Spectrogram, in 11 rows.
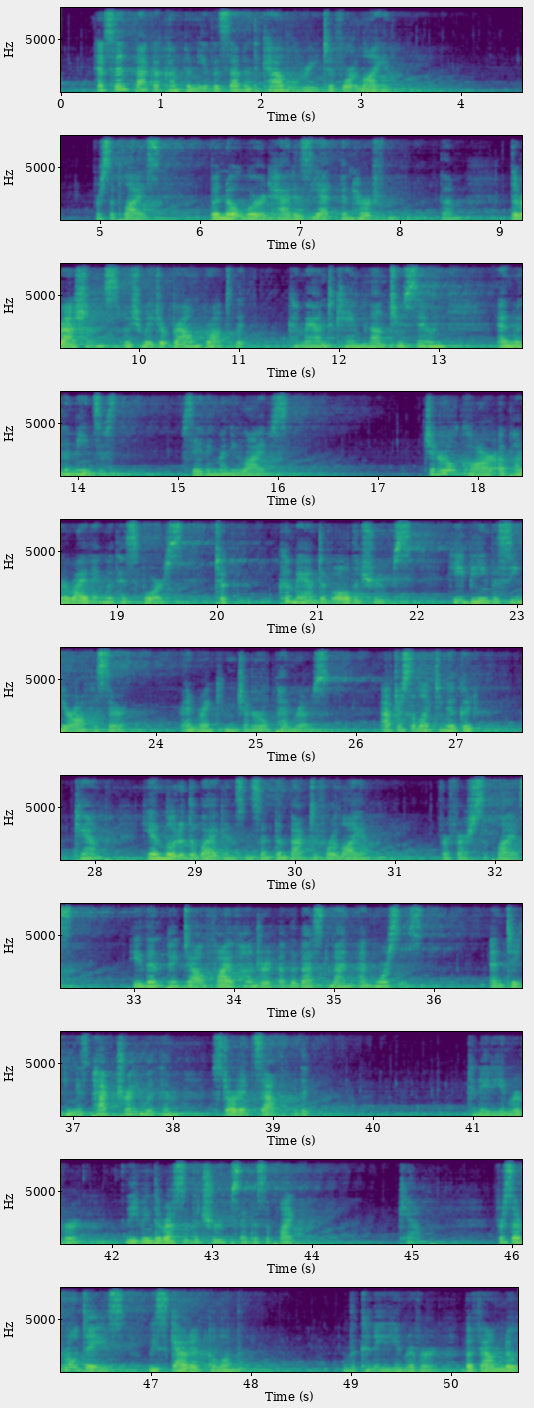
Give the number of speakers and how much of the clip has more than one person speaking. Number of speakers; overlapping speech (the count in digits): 1, no overlap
